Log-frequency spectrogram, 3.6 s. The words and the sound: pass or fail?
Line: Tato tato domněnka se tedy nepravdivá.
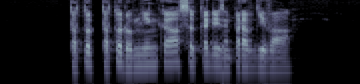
pass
